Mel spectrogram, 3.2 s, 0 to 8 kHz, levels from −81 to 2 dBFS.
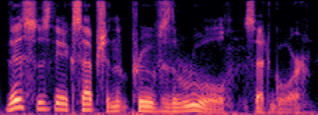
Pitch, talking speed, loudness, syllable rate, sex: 110 Hz, 190 wpm, -17 LUFS, 4.5 syllables/s, male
